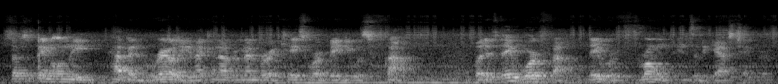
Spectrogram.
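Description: A man's voice: on the low side, fairly quick, bright, forceful tone. A man playing a defensive, evasive Nazi work-detail leader under interrogation in a staged reading. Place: meeting room, staged reading at a table. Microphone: far camera microphone. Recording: very echoey room, far microphone, hiss.

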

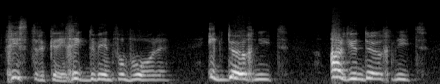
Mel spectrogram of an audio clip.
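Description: A woman's voice: on the high side, unhurried, lo-fi sound. An actress playing an outspoken, protective middle-aged farm mother in a radio drama, with an emphatic, plain-spoken manner. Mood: indignant, firm. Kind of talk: radio drama acting in 1989.

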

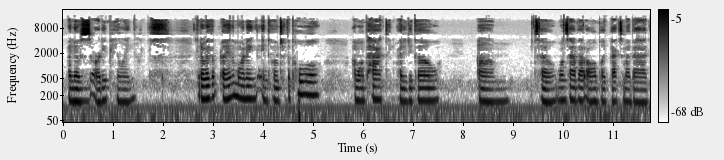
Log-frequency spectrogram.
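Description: A woman's voice: low-pitched, a little hiss or hum, rough recording. A young woman in her twenties talking casually into a phone held at arm's length at a resort. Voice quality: raspy in the morning. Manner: soft, half-whispered at night. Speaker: travel vlogger. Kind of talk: casual selfie vlog. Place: hotel rooms and resort grounds.

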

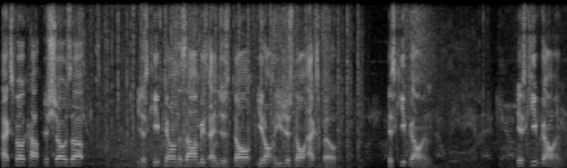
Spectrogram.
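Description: A young man streaming from his desk, close on the mic, with a middling pitch. He explains the game in casual slang and repeats his points, while clear game noise and gunfire run behind him. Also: normal speed, pauses often, a bit bright. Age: young adult. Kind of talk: casual gameplay commentary and tutorial. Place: small streaming room at a desk. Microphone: close desk microphone. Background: video game gunfire and ambience.

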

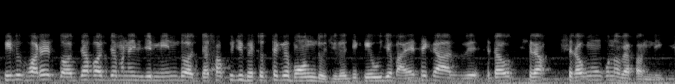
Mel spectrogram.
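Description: A man's voice: sits high, brisk, a little hiss or hum. A young man with a West Bengali accent, giving a rambling, repetitive, earnest account as a caller over the phone. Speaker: caller recounting strange events at home. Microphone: phone call. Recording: narrow tinny phone line, music behind. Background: music.

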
